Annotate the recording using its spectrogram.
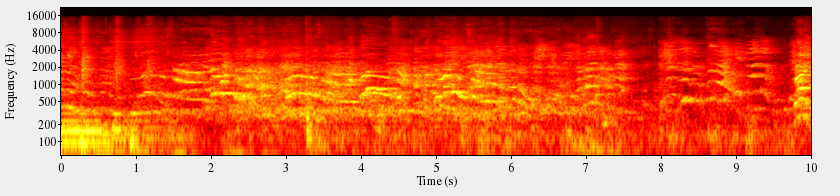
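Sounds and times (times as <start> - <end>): children talking and calling out: 0.9 - 10.0.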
